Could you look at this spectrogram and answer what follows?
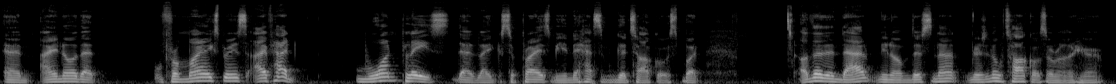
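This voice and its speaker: A man's voice: lowish voice, moderate pace. A young man from Mexico talking casually in a vlog, with a stuffy, nasal voice from a cold, rambling and swearing easily. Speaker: vlogger.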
